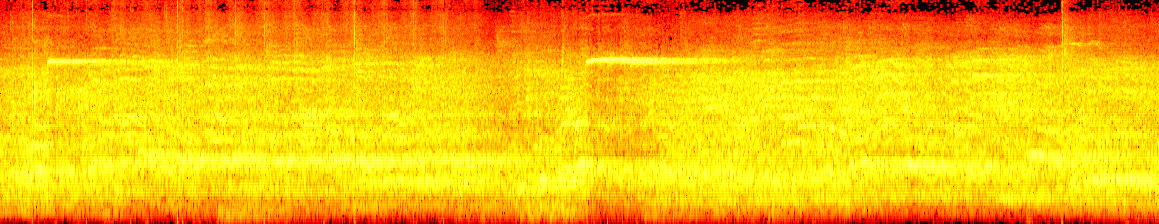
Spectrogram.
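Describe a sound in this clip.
Young men shout to each other across the echoing hall.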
